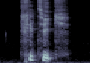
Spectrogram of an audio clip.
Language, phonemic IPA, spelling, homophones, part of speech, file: French, /kʁi.tik/, critiques, critique, verb, LL-Q150 (fra)-critiques.wav
- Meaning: second-person singular present indicative/subjunctive of critiquer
